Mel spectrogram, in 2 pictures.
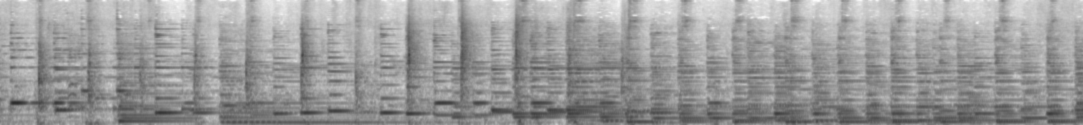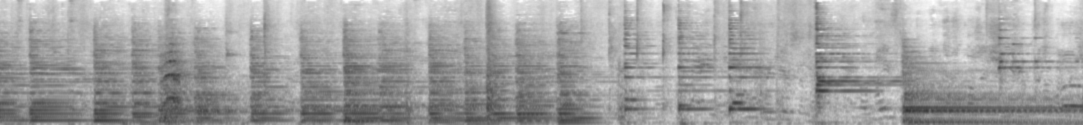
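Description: Upright piano playing instrumental swing jazz in stride style, a busy run of bass notes, chords and melody. It drops softer near the end, then a loud high chord.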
